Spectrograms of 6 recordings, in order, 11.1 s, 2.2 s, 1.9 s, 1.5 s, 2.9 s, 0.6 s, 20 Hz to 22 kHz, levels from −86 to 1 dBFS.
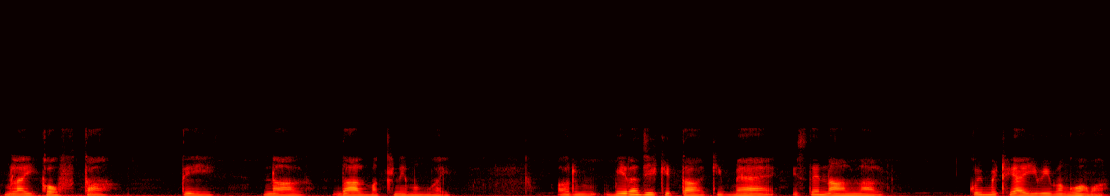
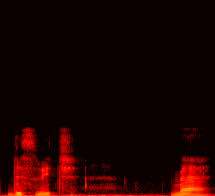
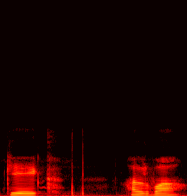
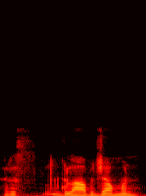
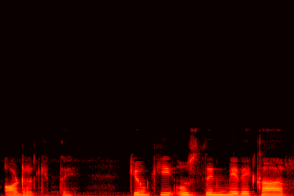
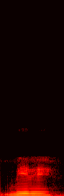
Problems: background sounds at intervals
